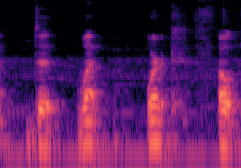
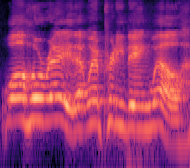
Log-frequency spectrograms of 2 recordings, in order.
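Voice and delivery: higher and louder cheer; happy hooray; 8 semitones higher, 6 dB louder than usual. Real, not acted. Vlogger cheers after the phone call went well.

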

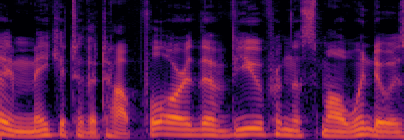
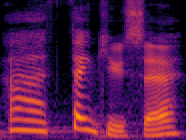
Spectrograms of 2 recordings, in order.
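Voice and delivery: meek servant thanks; 8 semitones higher than usual. Acted. Marion thanks Jack.

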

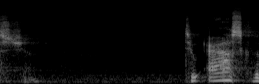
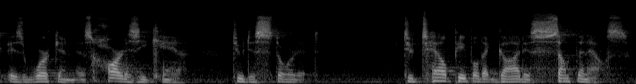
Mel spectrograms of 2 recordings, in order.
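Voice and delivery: hushed whispered warning; preacher warning the church, whispered; 4 semitones lower, 6 dB quieter than usual. Real, not acted. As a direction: lean in and whisper it. Warning about the enemy.

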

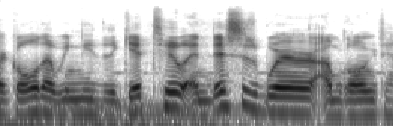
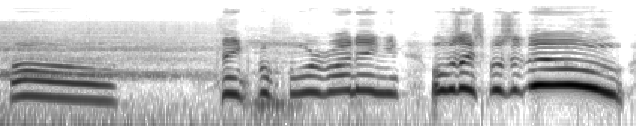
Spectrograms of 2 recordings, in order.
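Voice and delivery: panicked shriek; 3 dB louder than usual. Real, not acted. Panic, crying out.

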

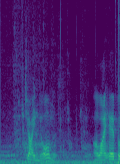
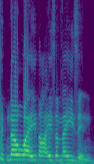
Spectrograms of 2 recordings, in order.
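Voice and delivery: laughing; 4 semitones higher, 7 dB louder, slower than usual. Real, not acted. Laughs at ferris wheel escape.

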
